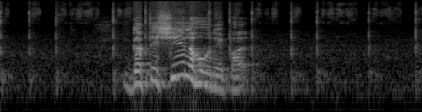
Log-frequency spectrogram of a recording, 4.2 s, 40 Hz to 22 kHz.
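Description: A teacher writes on a board during a Class 12 physics lesson on electric charge. Short, scratchy strokes tick along steadily, with the teacher speaking partway through.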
